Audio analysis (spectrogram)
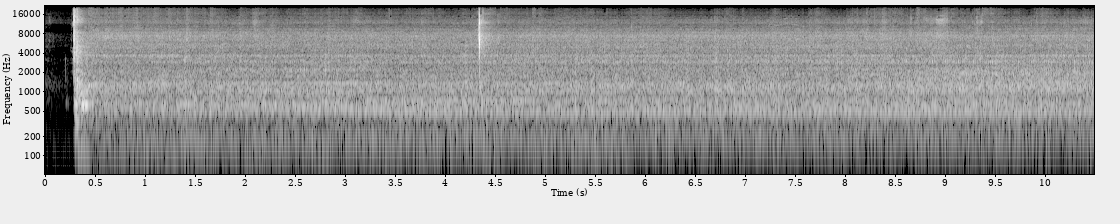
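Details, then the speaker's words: Bridgeport vertical milling machine head running in direct drive after one-shot lube added; steady, even mid-pitched hum with no rumble, knock or squeal; spindle sounds healthy. "Head sounds good."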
